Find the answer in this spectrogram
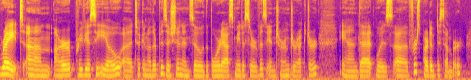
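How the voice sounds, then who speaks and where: A woman speaks with an American accent and ordinary pitch variation. Audible room echo surrounds her voice. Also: medium pitch for a woman, moderate pace. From southwest Colorado. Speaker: agricultural trade association executive. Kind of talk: interview. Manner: halting, many fillers.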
